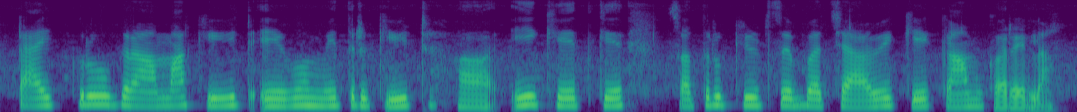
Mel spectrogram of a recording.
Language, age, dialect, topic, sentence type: Bhojpuri, 25-30, Northern, agriculture, statement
